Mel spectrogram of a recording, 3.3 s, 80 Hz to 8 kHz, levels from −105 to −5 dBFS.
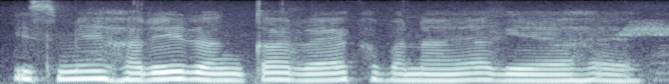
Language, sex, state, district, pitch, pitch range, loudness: Hindi, female, Jharkhand, Ranchi, 185 Hz, 175-200 Hz, -14 LUFS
